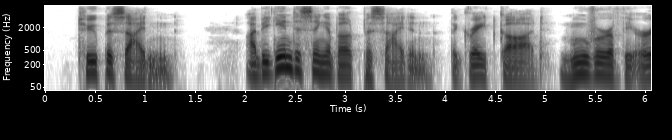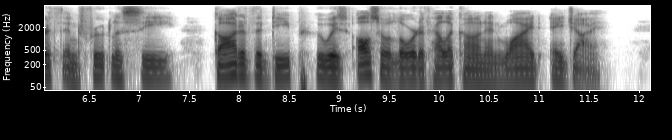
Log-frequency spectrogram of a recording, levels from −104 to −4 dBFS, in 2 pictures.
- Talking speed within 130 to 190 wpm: Yes, average, 175 wpm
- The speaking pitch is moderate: No, very low, 90 Hz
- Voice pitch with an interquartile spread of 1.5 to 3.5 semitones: No, average, 4.1 semitones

